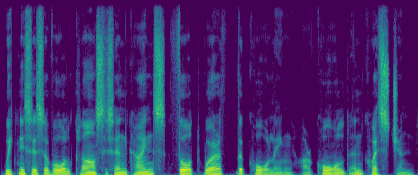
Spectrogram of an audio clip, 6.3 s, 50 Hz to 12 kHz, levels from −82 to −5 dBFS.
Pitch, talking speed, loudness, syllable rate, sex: 120 Hz, 135 wpm, -18 LUFS, 3.8 syllables/s, male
